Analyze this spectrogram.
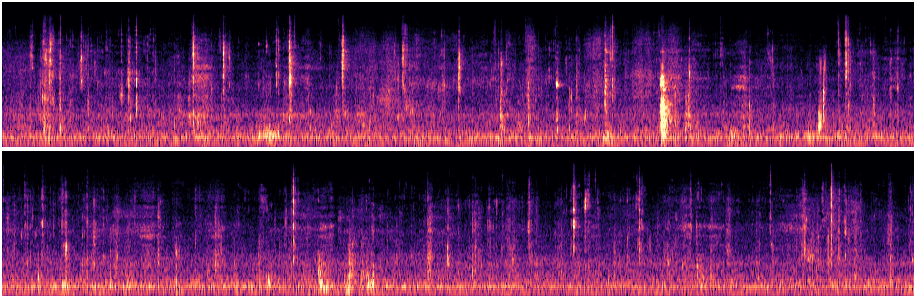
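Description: Close-miked eating: people biting into and chewing egg rolls, heard as many scattered short, wet clicks and smacks.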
